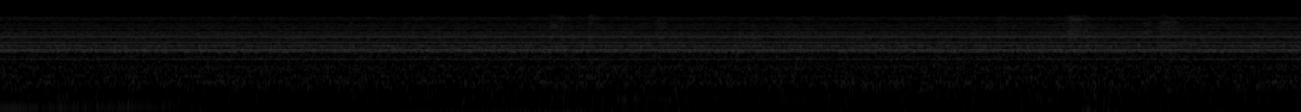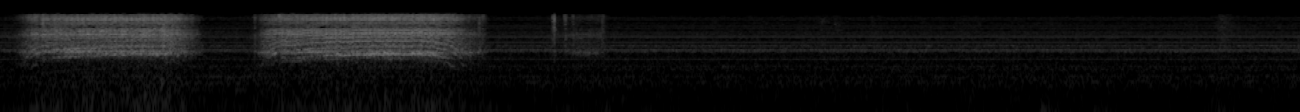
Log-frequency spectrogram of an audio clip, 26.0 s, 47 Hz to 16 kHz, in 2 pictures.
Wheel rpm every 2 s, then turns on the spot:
0, 0, 0, 0, 0, 0, 40, 60, 80, 10, 0, 0, 0.
none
